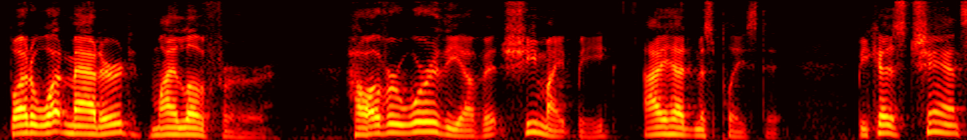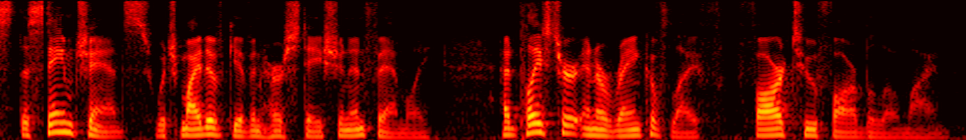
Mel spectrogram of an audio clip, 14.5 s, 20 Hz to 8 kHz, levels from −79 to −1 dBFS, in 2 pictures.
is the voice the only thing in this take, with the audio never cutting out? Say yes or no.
no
